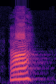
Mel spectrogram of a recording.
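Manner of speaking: loud, high cry of despair; anguished cry. Acted. Husband tormented by jealousy cries out to wife, anguished. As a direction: cry out, hands in hair. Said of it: "gridò lui".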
